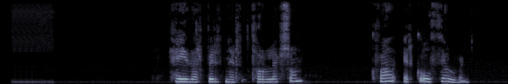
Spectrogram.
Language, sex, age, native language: Icelandic, female, 20-29, Icelandic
